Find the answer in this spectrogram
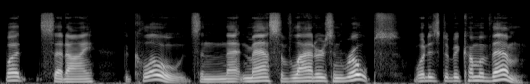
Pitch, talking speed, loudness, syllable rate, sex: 145 Hz, 205 wpm, -19 LUFS, 5.0 syllables/s, male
